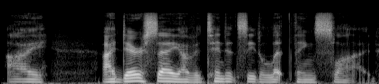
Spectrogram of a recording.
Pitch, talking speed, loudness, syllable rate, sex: 115 Hz, 160 wpm, -19 LUFS, 4.9 syllables/s, male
